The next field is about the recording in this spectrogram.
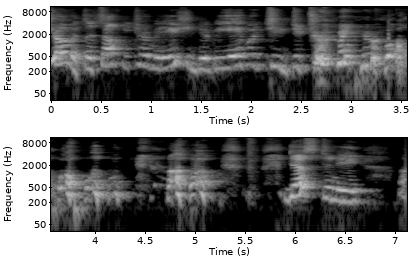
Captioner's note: laughs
